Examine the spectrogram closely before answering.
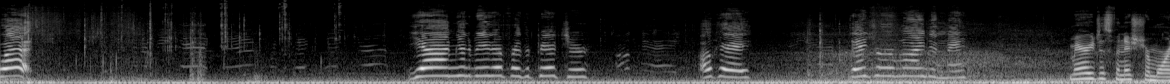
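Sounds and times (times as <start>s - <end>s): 
faint rattles in truck cabin: 0.0s - 3.7s
truck engine rumble in cabin while driving: 0.0s - 11.6s
speech: 4.5s - 6.0s, 7.0s - 7.6s, 8.5s - 9.8s, 10.7s - 11.6s.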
